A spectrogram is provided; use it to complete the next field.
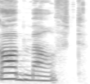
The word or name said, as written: gobmouthed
